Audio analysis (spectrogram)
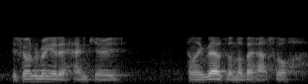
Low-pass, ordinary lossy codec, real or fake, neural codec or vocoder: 3.6 kHz; none; real; none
